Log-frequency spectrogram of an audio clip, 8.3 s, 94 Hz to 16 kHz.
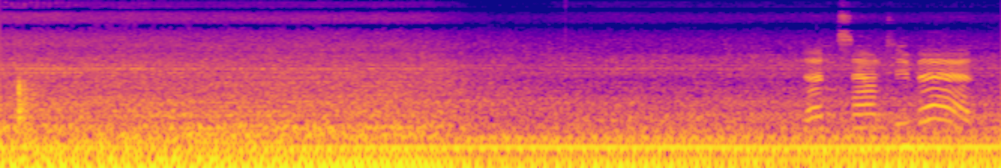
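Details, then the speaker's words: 1986 Ford F-150 V8 idling after sitting about 15 years, just started after a fuel pump swap and still on old gas: deep, even burble with a steady low rumble, no misses or knocks. Small pipes, maybe not two inch; normal healthy idle. "i don't even think those are two inch pipes they're small they sound pretty good though"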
